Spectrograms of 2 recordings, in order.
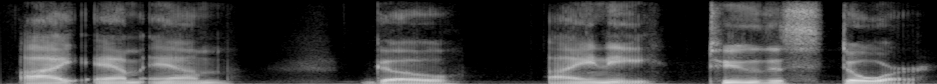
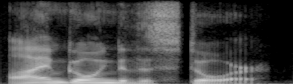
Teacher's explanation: a native speaker finds the important words go and store. Everything else gets crushed. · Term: stress timed language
